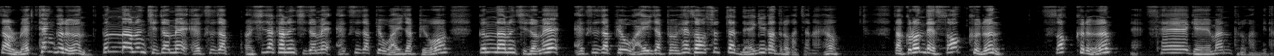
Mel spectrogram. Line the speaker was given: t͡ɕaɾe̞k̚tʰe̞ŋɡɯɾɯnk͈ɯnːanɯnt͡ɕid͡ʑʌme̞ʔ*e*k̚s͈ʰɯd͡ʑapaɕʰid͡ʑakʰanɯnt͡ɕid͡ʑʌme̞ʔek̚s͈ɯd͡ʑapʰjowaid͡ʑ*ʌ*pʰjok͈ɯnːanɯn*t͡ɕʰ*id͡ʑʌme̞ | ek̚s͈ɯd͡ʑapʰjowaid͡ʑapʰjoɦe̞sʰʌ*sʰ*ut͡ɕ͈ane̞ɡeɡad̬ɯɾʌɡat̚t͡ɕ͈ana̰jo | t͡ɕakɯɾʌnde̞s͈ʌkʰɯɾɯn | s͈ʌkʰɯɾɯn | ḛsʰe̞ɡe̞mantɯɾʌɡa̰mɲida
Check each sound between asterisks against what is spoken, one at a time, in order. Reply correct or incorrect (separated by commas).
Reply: correct, incorrect, incorrect, correct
